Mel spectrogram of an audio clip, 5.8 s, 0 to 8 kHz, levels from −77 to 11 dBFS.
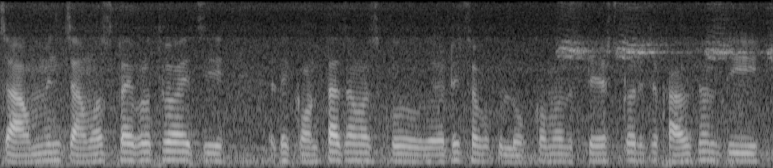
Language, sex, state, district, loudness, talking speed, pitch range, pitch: Odia, male, Odisha, Khordha, -19 LUFS, 165 wpm, 130-145 Hz, 135 Hz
